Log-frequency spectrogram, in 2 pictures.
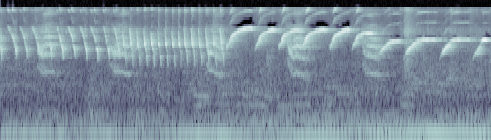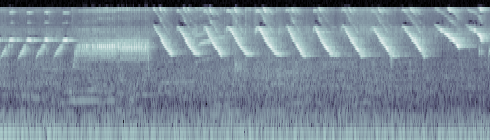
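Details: Spanish Timbrado canary singing a training song: a rapid trill, then runs of arched, rising-falling notes repeated several times a second, a short buzzy level note, and a long series of fast downslurred phrases.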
